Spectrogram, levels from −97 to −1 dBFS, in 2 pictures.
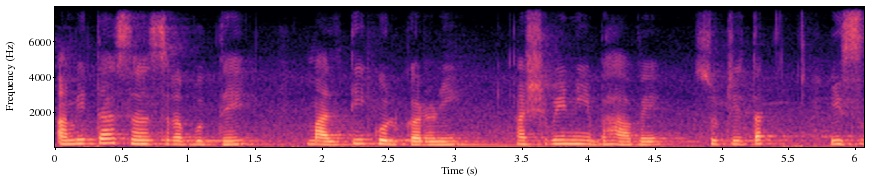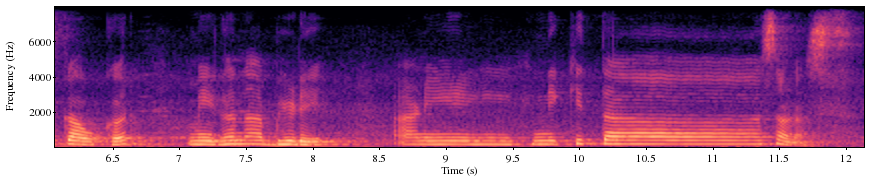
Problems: none marked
